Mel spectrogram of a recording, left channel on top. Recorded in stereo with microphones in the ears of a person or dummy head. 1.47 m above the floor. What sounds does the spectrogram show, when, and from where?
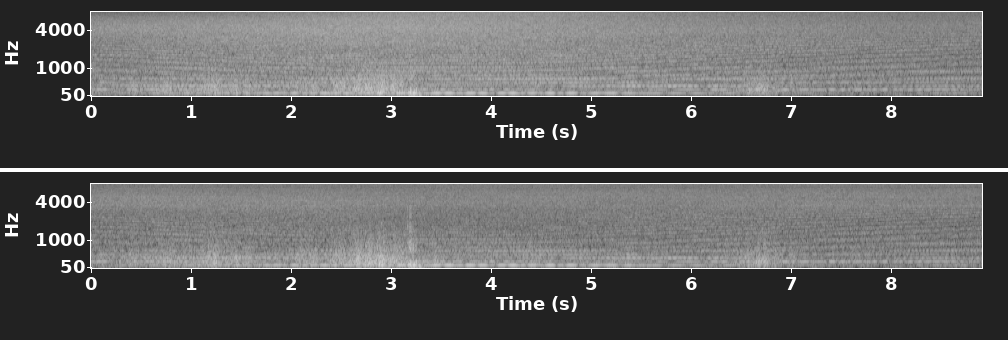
0.0 s a drone: 25° left (ahead or behind); by 8.9 s 20° left (ahead or behind)
3.1 s a thud: 10° right (ahead or behind)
